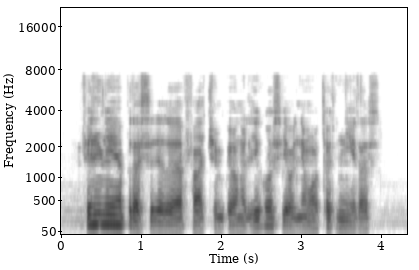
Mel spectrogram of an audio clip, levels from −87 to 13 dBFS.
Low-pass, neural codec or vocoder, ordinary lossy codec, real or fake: 7.2 kHz; none; MP3, 64 kbps; real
